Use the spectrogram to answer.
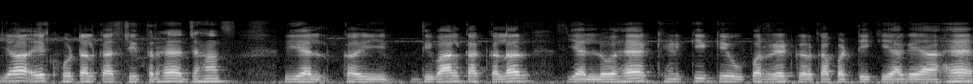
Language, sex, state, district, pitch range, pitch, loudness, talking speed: Hindi, male, Jharkhand, Deoghar, 120-135 Hz, 125 Hz, -16 LUFS, 135 wpm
